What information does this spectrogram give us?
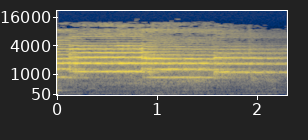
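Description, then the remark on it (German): A loud emergency vehicle siren wails steadily with rich harmonic tones behind the speakers in Cologne on a Wednesday evening, holding strong for a couple of seconds before easing slightly as it moves past outside. “Das wird jetzt kurzzeitig das sehr, sehr laut. Die Sirenen, ja, nur ja, hinter uns sind die Sirenen.”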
